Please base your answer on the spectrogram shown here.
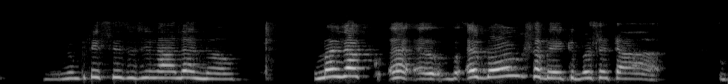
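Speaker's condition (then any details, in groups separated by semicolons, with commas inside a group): Cerebral palsy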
